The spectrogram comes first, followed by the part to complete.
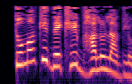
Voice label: nice to see you bangla; Basic Greetings and Courtesy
